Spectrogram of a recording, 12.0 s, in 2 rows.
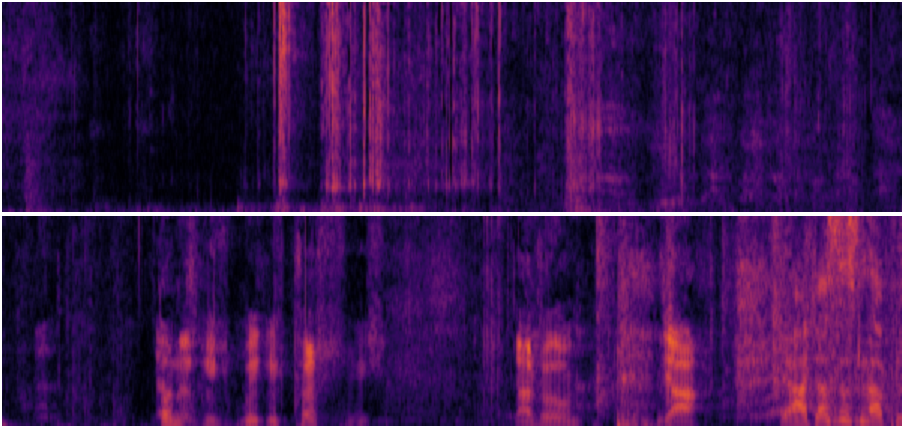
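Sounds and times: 
waffle being bitten and chewed: 0:01.1 - 0:07.0
laughter: 0:03.8 - 0:06.9, 0:09.4 - 0:11.9
speech: 0:07.0 - 0:08.8, 0:09.4 - 0:11.9.

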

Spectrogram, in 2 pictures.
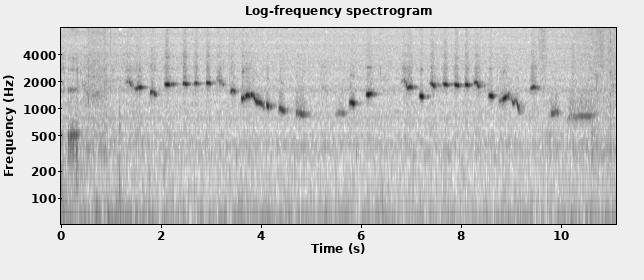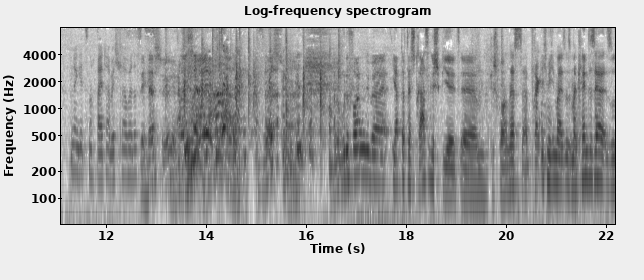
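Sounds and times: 
person whistling a birdlike melody: 0:01.3 - 0:10.8
speech: 0:11.4 - 0:22.1
laughter: 0:13.2 - 0:16.9.

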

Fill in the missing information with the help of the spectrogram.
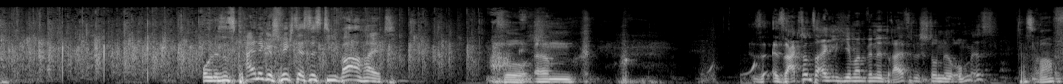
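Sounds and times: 
audience applause: 0:00.0 - 0:05.3
speech: 0:02.0 - 0:04.0, 0:04.9 - 0:06.0, 0:07.6 - 0:10.6.

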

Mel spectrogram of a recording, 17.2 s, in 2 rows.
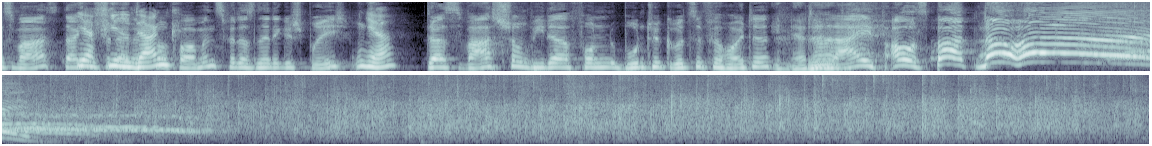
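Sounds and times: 
speech: 0:00.0 - 0:08.9
live audience applause: 0:08.2 - 0:17.1.

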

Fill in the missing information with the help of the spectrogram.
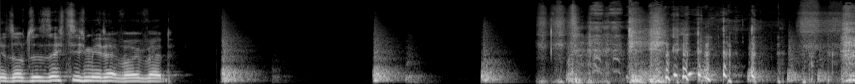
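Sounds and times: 
speech: 0:00.0 - 0:01.8
bouncy ball slammed onto the floor: 0:02.2 - 0:02.8, 0:03.7 - 0:05.2, 0:07.5 - 0:08.2
laughter: 0:05.4 - 0:08.5.

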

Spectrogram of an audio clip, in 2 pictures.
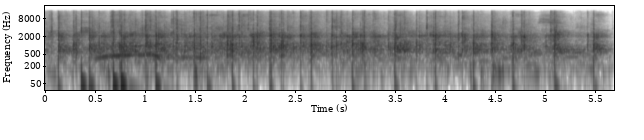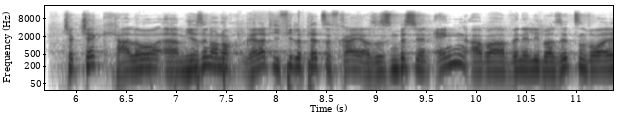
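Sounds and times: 
audience applause: 0:00.0 - 0:05.7
speech: 0:05.9 - 0:11.3.

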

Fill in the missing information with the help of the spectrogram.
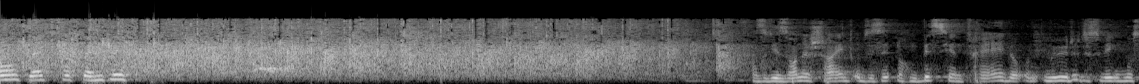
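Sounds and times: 
audience applause: 0:00.0 - 0:07.6
speech: 0:00.3 - 0:01.5, 0:07.6 - 0:11.3.

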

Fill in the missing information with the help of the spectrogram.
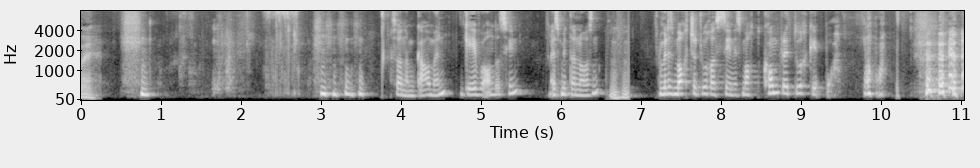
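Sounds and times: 
speech: 0:00.0 - 0:01.0, 0:03.0 - 0:11.0
person slurping a sip of a drink during a tasting: 0:01.1 - 0:02.9
low voiced murmuring: 0:06.6 - 0:06.9
laughter: 0:10.5 - 0:11.0.

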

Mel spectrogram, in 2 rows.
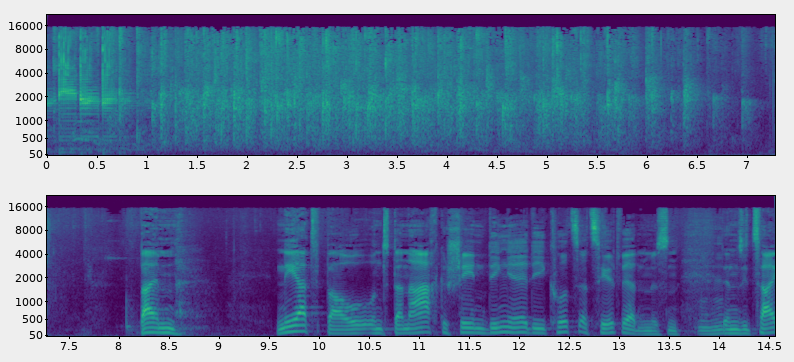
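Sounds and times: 
audience applause: 0:00.0 - 0:07.2
speech: 0:08.2 - 0:08.7, 0:09.6 - 0:14.5.

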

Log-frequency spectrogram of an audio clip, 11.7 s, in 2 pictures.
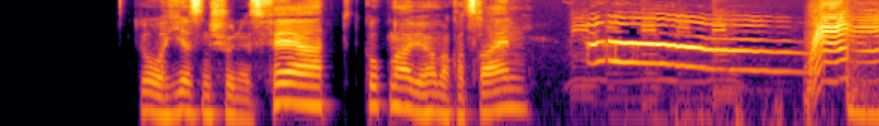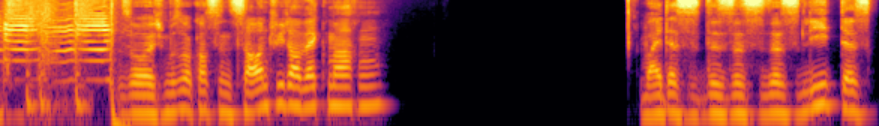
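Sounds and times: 
speech: 0:00.9 - 0:04.0, 0:06.8 - 0:08.6, 0:10.1 - 0:11.7
cat meowing: 0:03.8 - 0:05.6.

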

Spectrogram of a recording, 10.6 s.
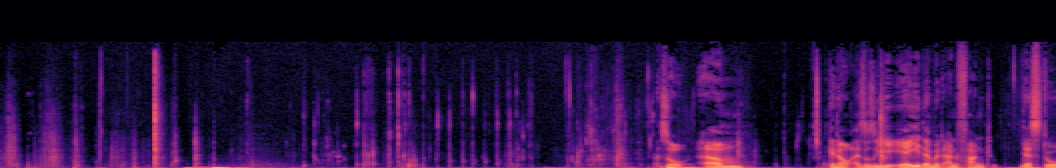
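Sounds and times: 
quick sip of a drink: 0:02.8 - 0:06.6
speech: 0:06.6 - 0:07.5, 0:08.3 - 0:10.5.

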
